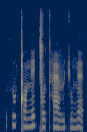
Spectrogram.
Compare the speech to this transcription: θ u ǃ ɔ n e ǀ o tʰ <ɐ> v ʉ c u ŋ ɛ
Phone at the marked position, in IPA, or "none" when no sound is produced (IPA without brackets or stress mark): æ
